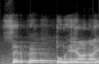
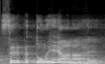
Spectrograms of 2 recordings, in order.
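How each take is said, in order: First: सिर्फ weighted first; stress on सिर्फ. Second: सिर्फ leaned on at the start; stress on सिर्फ. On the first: Teacher repeating for the class, stress on सिर्फ. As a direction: hit सिर्फ. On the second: Teacher showing the particle to students, stress on सिर्फ. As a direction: open with a pressed सिर्फ. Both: Shown as a demonstration. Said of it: "तो सिर्फ".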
